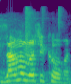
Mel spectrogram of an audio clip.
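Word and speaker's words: Zamolodchikova: and finally katya zamalolo zamalochkova katrina kova yes zamaloshikova that's how you say it where is she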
